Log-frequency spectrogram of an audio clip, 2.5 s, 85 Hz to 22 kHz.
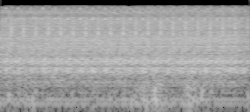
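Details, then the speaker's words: Higher-mileage Honda Fit GE8, at idle before the repair: fast, even, loud light ticking from the top of the engine. Valve clearance is excessive, so the valves need adjusting. "today we're gonna fix the issue that I was talking about in the previous video with the really loud valve noise coming from my engine"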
